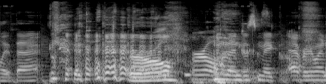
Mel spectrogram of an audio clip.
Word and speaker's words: IRL: Is it pronounced IRL or in real life? Do we know? It's Earl.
